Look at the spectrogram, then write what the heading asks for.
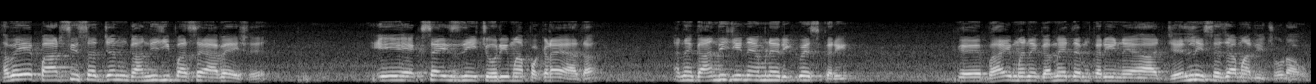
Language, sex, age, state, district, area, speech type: Gujarati, male, 60+, Gujarat, Rajkot, urban, spontaneous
